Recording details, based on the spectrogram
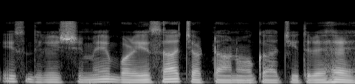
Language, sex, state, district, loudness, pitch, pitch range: Hindi, male, Jharkhand, Ranchi, -20 LUFS, 105 Hz, 100-115 Hz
